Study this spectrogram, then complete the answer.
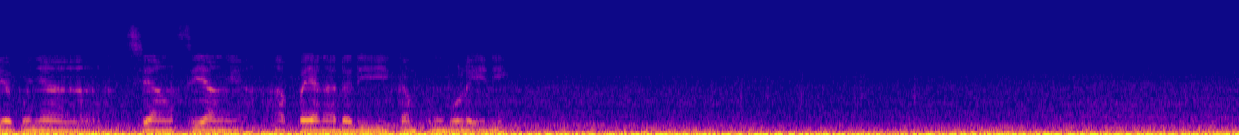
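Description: A car engine hums steadily with road rumble from inside the car.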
